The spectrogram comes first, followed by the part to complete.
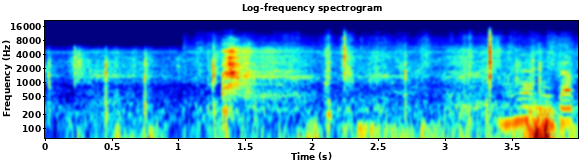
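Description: Footsteps on a narrow dirt path through undergrowth: scattered soft clicks and scuffs, with a short rustle of leaves about a second and a half in and a low rumble on the microphone from about a second in.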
